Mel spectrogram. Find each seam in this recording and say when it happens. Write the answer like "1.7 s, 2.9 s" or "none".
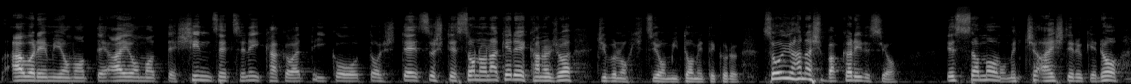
10.0 s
